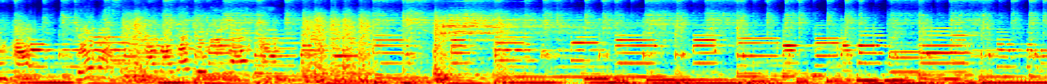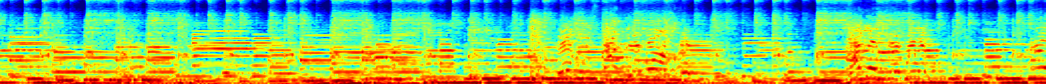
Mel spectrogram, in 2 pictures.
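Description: Live band music: electric guitar lines and a stepping bass line over a drum beat, loud and steady throughout.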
